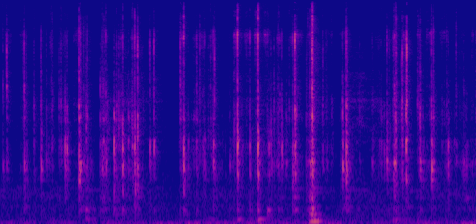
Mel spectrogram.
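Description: A full-size white-cased mechanical keyboard with pastel plastic keycaps, lying on fabric, is typed on continuously with long red nails and fingertips. Quick, bright plastic clicks and clacks come in a steady, uneven stream with very short decay, and occasional heavier keystrokes add a low thump.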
